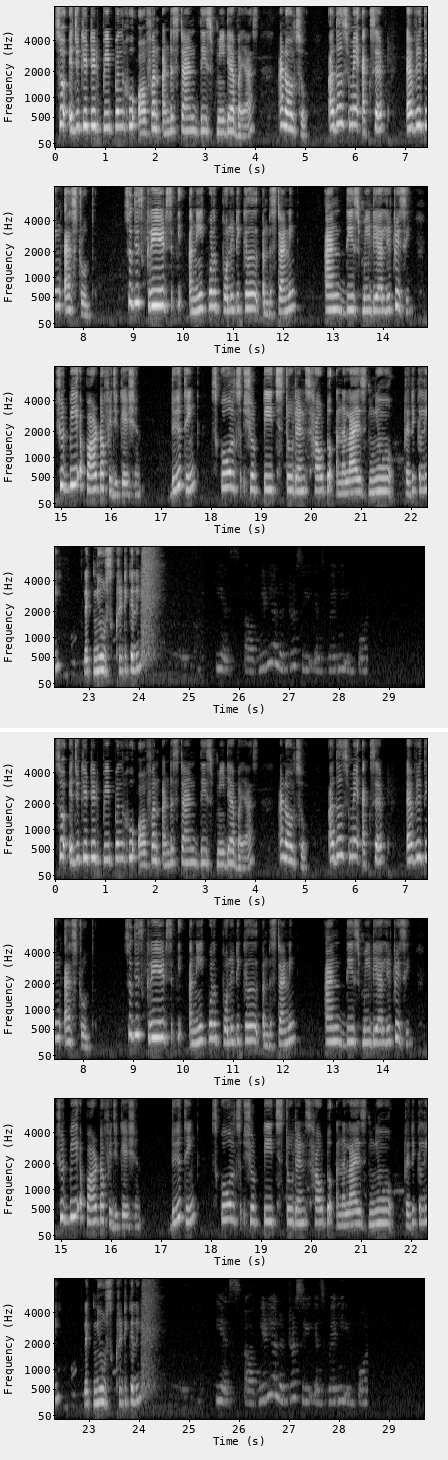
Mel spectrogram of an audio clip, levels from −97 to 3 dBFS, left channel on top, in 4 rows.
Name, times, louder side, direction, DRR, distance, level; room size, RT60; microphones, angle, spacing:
voice 1, 0.0-4.0 4.5-5.0 5.5-6.6 7.0-8.2 8.8-12.3 12.8-14.6 14.9-16.6 17.2-17.7 18.0-22.4 22.9-24.3, left 6 dB, 40° left, 0.3 m, -24 dB
voice 2, 25.5-28.6, right 2 dB, 55° right, 2.1 m, -49 dB
head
